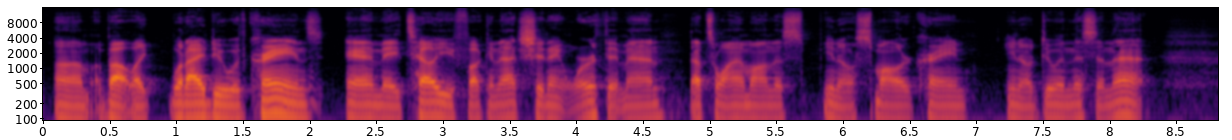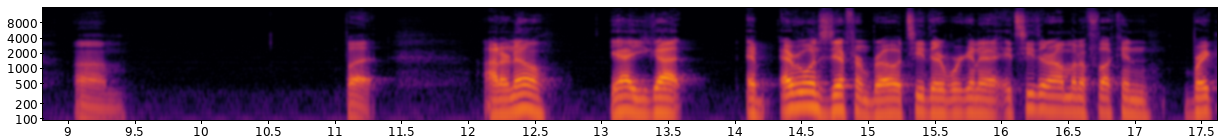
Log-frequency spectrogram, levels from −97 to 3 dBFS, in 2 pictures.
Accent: American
